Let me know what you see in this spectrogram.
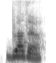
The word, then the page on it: brother: Indian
